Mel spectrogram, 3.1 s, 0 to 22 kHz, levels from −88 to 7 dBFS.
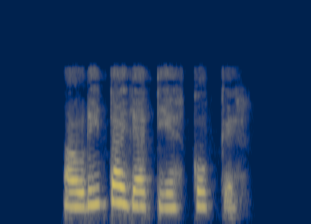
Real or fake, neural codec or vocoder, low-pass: fake; codec, 16 kHz, 4 kbps, FreqCodec, smaller model; 7.2 kHz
